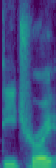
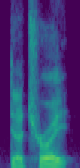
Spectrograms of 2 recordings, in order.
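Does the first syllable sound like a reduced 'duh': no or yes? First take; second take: no; yes. First: The first syllable is not a reduced 'duh'. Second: The first syllable is a reduced 'duh'. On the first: The speaker calls it wrong. "It's not Detroit" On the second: The speaker calls it right. "it's duh, Detroit"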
